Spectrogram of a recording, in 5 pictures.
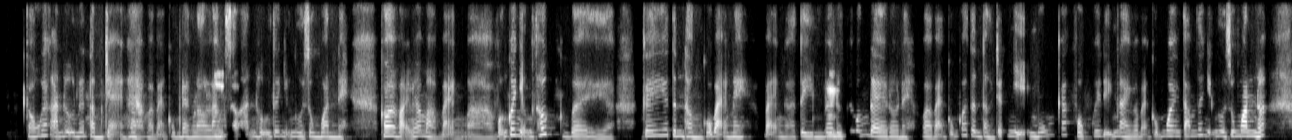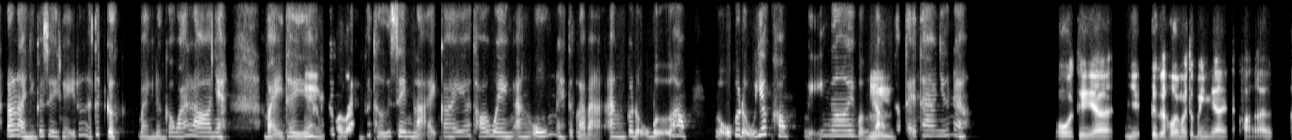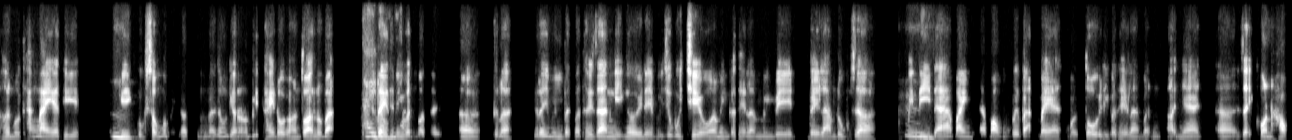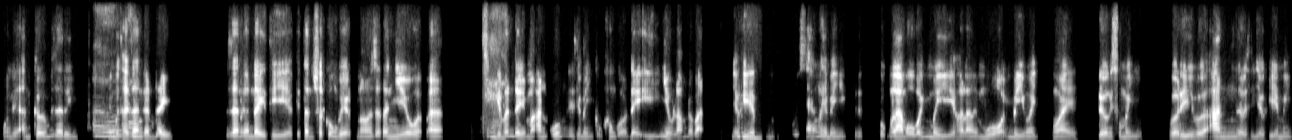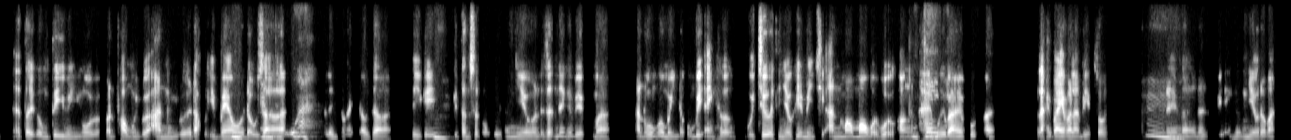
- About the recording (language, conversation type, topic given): Vietnamese, advice, Làm sao để vượt qua tình trạng kiệt sức tinh thần khiến tôi khó tập trung làm việc?
- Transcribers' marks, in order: tapping; other background noise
